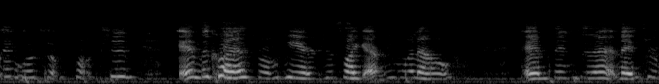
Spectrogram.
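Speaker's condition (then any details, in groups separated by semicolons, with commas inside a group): Quadriplegic cerebral palsy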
